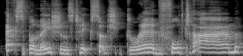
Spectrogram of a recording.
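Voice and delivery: high, slow, exasperated stretch; impatient. A narrator's reading. Griffin dismisses explanations, high and impatient. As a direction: drag out the complaint impatiently. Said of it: "in an impatient tone".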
